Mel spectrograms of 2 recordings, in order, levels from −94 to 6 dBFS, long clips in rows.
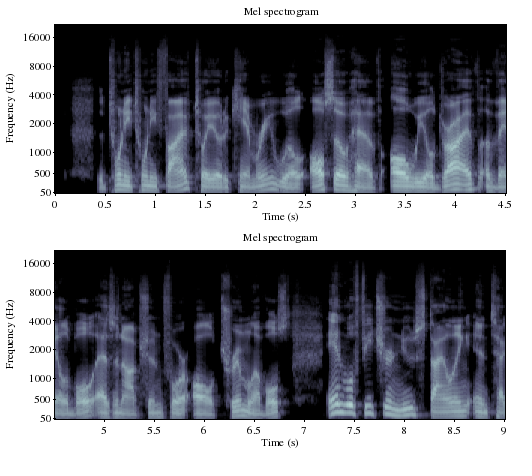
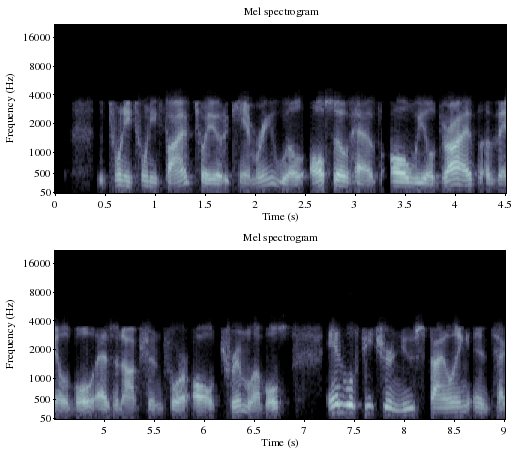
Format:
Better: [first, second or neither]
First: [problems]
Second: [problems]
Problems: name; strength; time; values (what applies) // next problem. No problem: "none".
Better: first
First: none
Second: phone-call audio; poor line; nothing above 3.5 kHz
